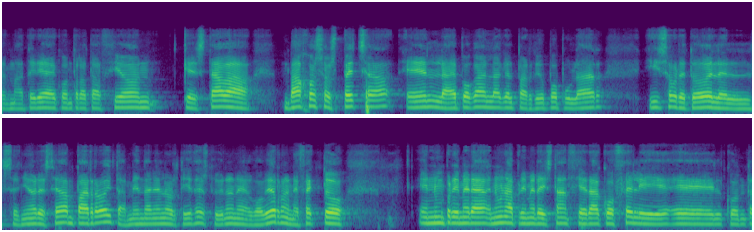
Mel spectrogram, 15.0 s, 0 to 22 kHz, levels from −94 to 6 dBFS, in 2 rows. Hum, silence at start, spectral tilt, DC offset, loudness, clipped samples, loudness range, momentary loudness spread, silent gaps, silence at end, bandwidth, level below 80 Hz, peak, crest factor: none; 0 s; -5.5 dB/octave; under 0.1%; -18 LUFS; under 0.1%; 3 LU; 9 LU; none; 0 s; 9.6 kHz; -52 dBFS; 0 dBFS; 18 dB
